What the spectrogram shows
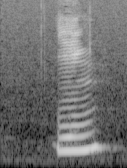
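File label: "yín", Mandarin Chinese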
